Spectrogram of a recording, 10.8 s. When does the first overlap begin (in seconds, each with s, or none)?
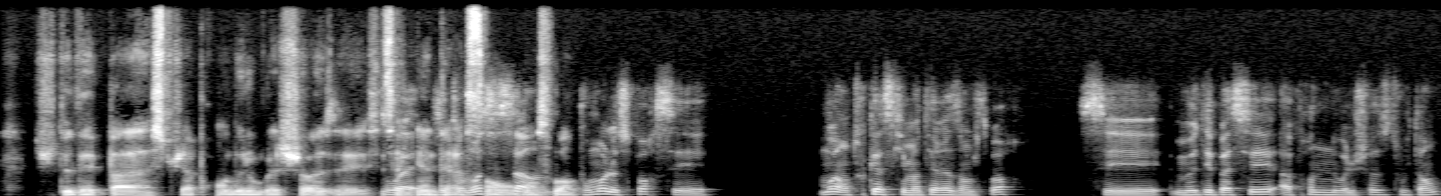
2.9 s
